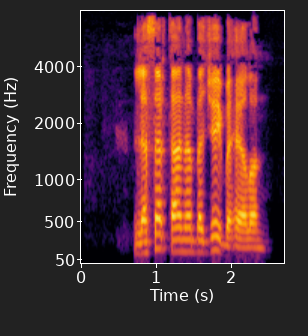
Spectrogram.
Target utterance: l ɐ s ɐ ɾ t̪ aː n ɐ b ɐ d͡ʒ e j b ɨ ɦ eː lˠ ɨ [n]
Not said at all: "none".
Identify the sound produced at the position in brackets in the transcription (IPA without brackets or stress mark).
n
